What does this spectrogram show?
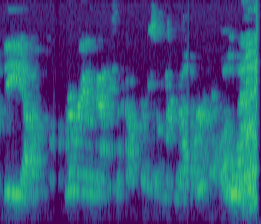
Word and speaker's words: Melbourne: I'm officially now registered for the Rotary International Conference in Melbourne. And it is pronounced Melbourne, it's not Melbourne, Australia, it's corrected by Australia.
